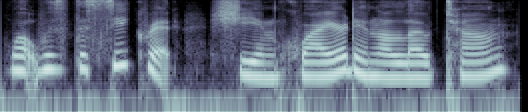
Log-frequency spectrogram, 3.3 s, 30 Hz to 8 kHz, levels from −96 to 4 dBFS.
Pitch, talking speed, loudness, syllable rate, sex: 210 Hz, 180 wpm, -17 LUFS, 4.4 syllables/s, female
